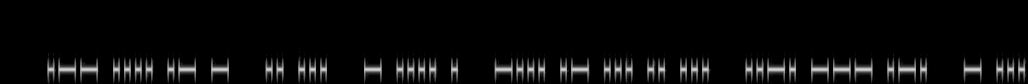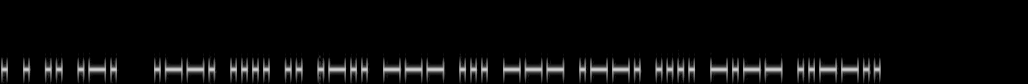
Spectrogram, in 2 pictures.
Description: Morse code, heard as a keyed tone, about 22 wpm, 700 Hz. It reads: WHAT IS THE BASIS FOR THEIR PHILOSOPHY?
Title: Sentences from Top 1000 Words - Review Part 6 - 22wpm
